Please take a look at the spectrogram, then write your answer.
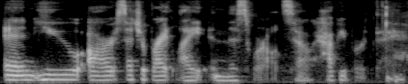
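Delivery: heartfelt wish fading to a near whisper; real tender sincerity. Real, not acted. Heartfelt birthday wish, becomes emotional.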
